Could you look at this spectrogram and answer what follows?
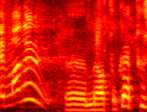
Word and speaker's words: Manus: euh bon en fait ça se prononce manos manus mais en tout cas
